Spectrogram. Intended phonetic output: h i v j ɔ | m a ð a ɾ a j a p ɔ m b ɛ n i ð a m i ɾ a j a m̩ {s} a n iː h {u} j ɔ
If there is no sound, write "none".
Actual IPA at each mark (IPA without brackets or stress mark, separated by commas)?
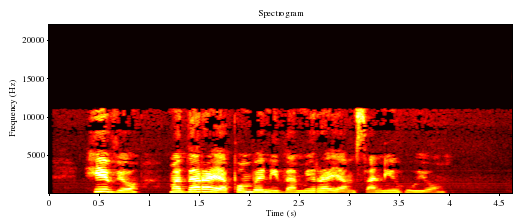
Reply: s, u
